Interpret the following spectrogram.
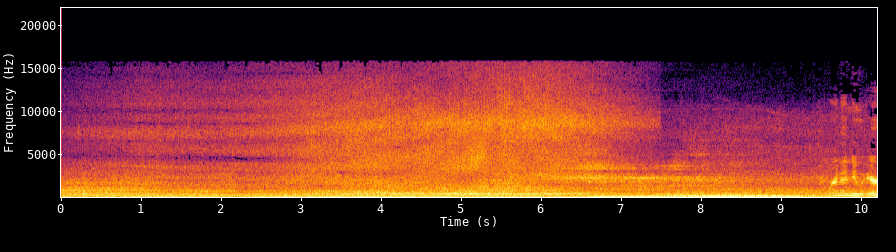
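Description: Street traffic: a motor vehicle's engine runs with a low hum, growing louder toward the end as it comes closer.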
